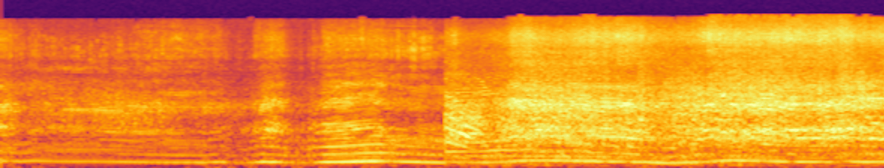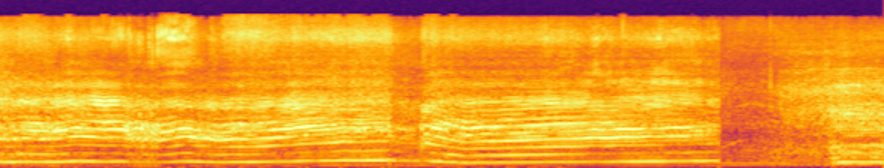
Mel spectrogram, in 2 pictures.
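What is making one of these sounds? A rally car engine revs hard and roars past.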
